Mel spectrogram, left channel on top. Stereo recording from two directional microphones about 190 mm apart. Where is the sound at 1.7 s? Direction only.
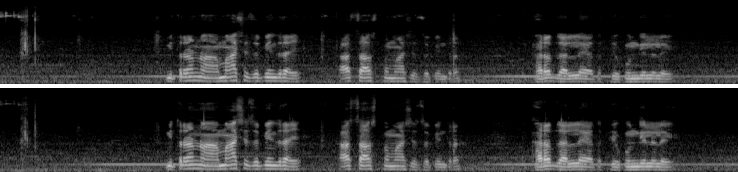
15° right (ahead or behind).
